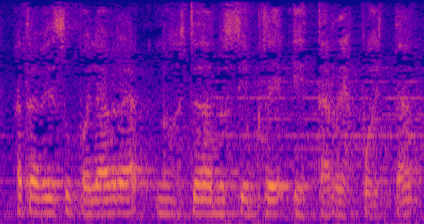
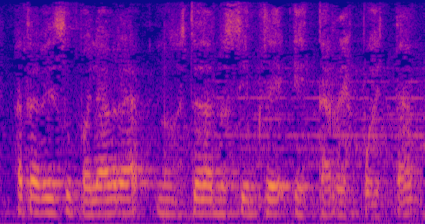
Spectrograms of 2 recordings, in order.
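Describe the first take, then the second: No difference in how they are said.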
